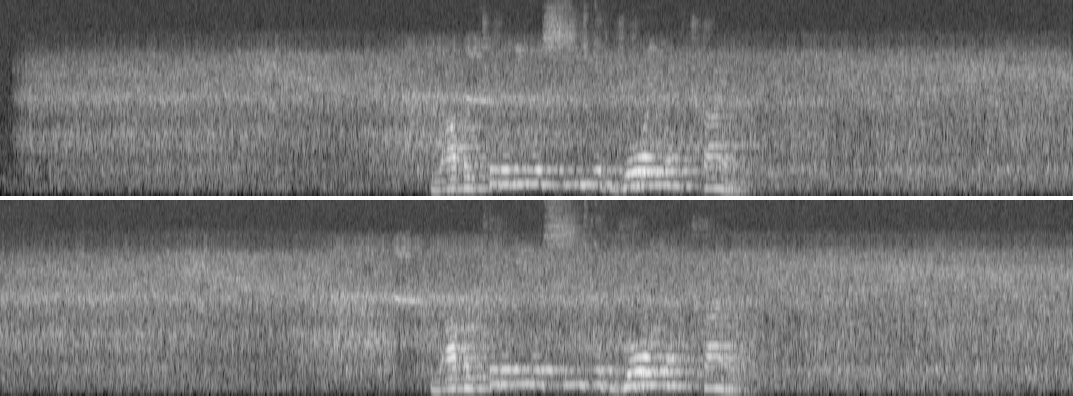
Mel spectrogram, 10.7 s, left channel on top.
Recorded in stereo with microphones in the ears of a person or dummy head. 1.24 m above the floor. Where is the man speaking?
50° left (ahead or behind), 5.5 m.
